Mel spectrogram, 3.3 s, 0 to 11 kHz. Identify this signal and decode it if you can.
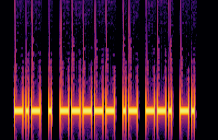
Morse code, heard as a keyed tone, about 27 wpm, 700 Hz. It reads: KE0AGN
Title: USA Call Signs - 2x Character Spacing - 28wpm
